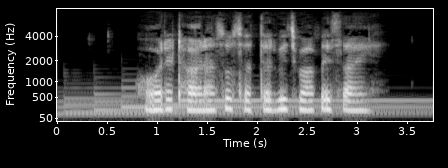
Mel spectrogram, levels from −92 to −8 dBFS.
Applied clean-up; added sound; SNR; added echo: none; Piano; 13 dB; none.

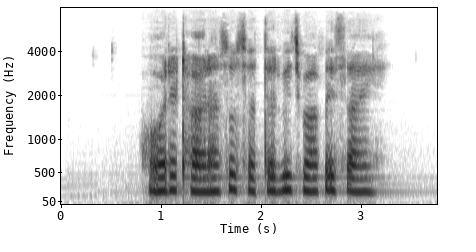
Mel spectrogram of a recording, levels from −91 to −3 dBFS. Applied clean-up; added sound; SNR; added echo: neural separator model SepFormer DNS4.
